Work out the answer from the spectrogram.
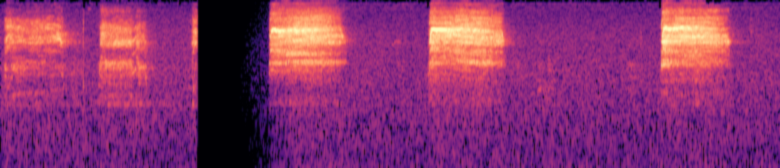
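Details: Two six-day-old Swainson's (green-naped) lorikeet chicks being hand-reared give harsh, hissing rasps, each under a second long, repeated every second or two with short quiet gaps between; rainbow lorikeet (Trichoglossus moluccanus) chick calls.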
